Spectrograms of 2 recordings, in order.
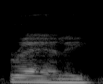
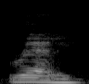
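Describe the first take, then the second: No difference in how they are said.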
